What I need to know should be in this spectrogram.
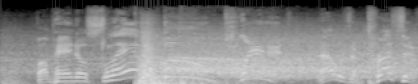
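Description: A heavy body slams onto the mat.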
